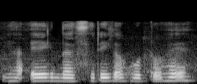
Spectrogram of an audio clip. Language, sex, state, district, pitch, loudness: Hindi, male, Uttar Pradesh, Lucknow, 150 Hz, -15 LUFS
